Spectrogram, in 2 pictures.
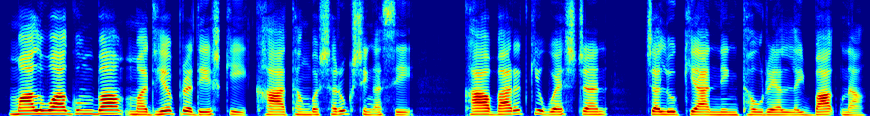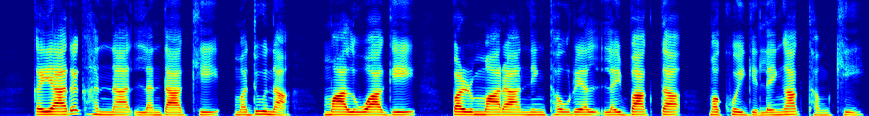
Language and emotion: Manipuri, neutral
